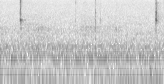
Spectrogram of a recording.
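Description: A few faint clicks of a small metal Allen wrench tapping against a reflex sight while being fitted into its adjustment hole, over a steady hum and hiss.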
